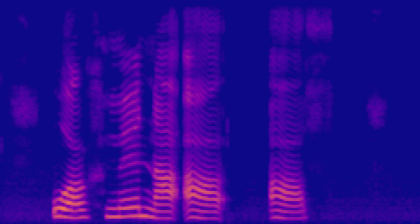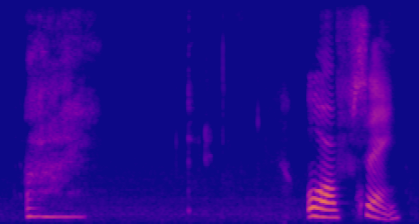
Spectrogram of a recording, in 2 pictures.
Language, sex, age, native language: Icelandic, female, 7, Slovak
